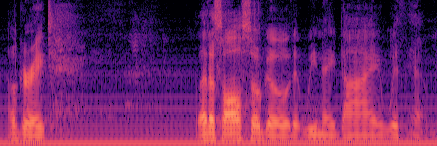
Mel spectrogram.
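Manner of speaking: voice drops very low, soft and slow. Reading Thomas's words to the disciples from a Bible verse, in an Eeyore voice. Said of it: "I read this like, I don't know if you remember Eeyore".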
